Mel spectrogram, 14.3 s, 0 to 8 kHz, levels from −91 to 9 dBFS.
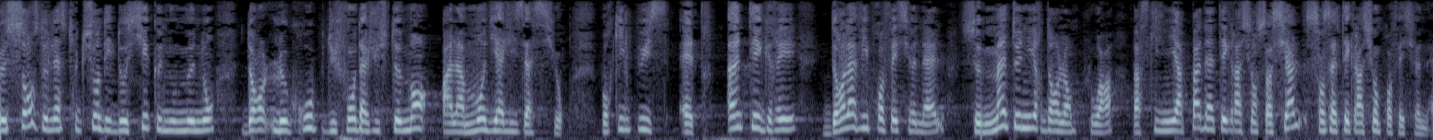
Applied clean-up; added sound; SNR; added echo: none; none; none; none.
